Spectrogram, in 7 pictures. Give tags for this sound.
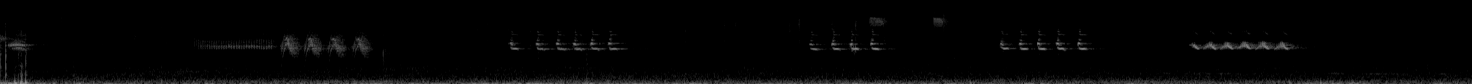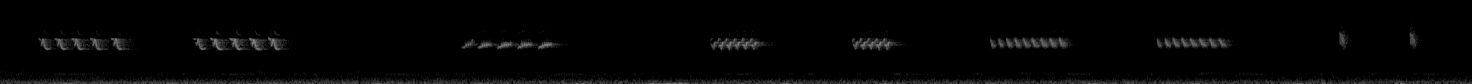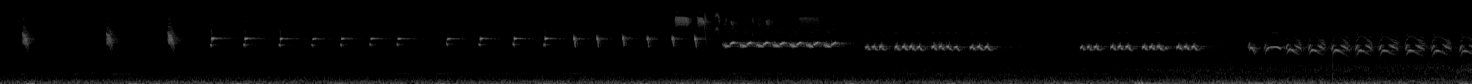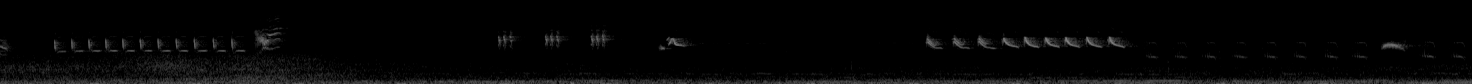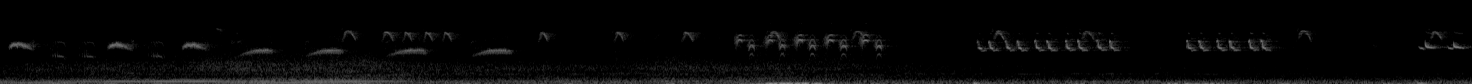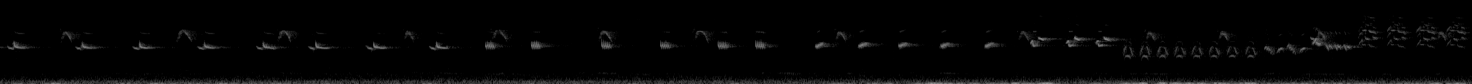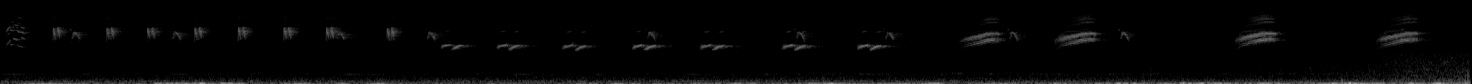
bird birds outdoor

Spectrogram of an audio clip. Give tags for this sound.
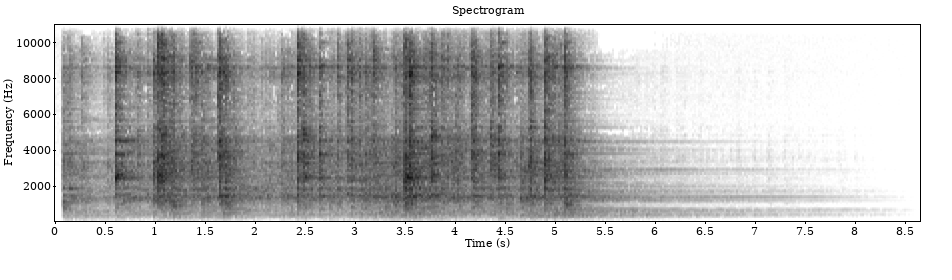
echo cd hands group ball hand cell dream contact compact industrial huge edit alert impact design disc audio frontier gigantic impulse cup converters evil dark cool enormous dreamlike big bizarre

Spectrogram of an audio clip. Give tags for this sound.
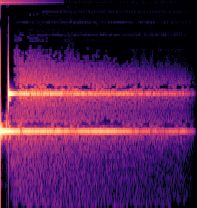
coin diamond game item note object pick-up

